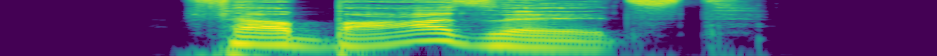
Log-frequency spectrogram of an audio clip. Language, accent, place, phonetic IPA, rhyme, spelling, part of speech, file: German, Germany, Berlin, [fɛɐ̯ˈbaːzl̩st], -aːzl̩st, verbaselst, verb, De-verbaselst.ogg
- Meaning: second-person singular present of verbaseln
